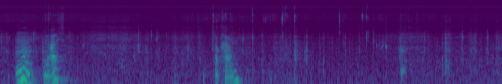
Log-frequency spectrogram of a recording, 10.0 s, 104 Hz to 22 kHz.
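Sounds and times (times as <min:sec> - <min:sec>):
chewing cookie: 0:00.0 - 0:10.0.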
